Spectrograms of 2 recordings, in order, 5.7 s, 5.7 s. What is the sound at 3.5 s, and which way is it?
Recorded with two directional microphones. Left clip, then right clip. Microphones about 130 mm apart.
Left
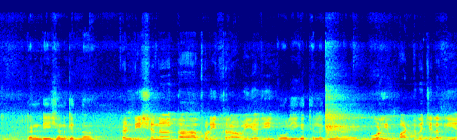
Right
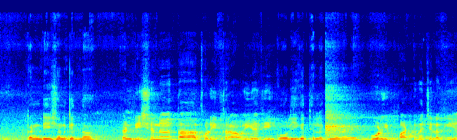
Speech, 15° right (ahead or behind).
